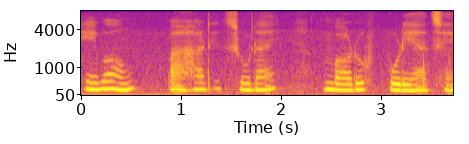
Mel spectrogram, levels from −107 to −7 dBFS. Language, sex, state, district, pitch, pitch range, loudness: Bengali, female, West Bengal, Jalpaiguri, 225 Hz, 215-240 Hz, -13 LUFS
